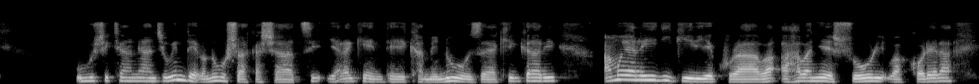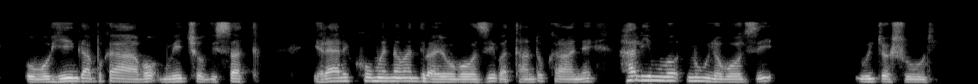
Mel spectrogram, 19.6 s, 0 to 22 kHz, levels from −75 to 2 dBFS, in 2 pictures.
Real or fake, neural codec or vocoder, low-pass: fake; codec, 24 kHz, 0.9 kbps, WavTokenizer, medium speech release version 2; 7.2 kHz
